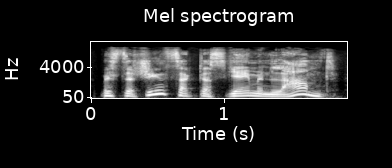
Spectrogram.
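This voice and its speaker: A man playing an anxious, earnest gentleman. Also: mid-range voice, very animated, moderate pace, no room sound, clean studio sound. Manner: anxious questioning.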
